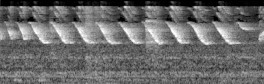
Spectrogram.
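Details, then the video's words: A red factor canary sings a rapid, regular series of bright downslurred whistles, about three or four per second, over a low background hum. "Red Factor Canary Finch Singing"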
